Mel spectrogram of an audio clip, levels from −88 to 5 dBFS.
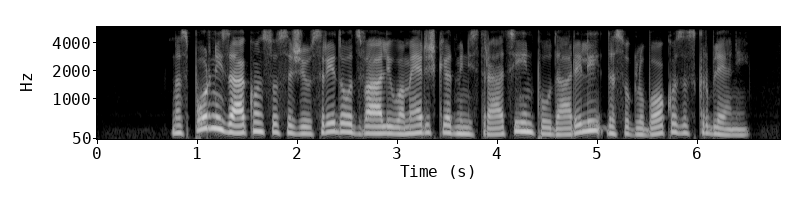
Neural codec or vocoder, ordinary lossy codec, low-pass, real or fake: none; none; 5.4 kHz; real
